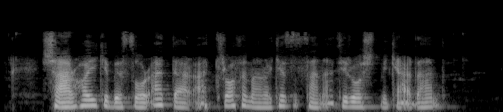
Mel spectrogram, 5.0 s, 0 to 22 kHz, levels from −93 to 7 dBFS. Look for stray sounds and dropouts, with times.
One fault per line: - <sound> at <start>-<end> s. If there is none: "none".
none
